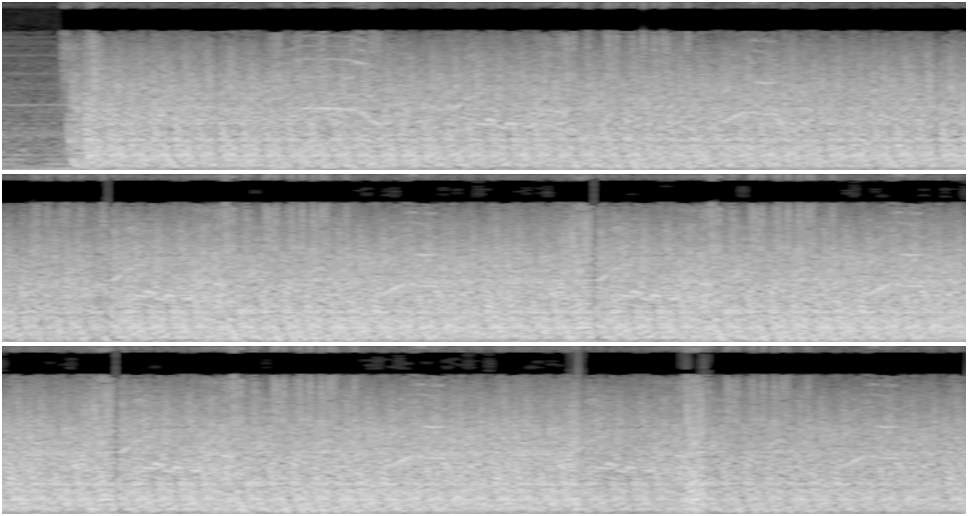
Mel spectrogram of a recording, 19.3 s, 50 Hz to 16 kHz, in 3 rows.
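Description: Long, unbroken burst of heavy automatic gunfire from the ED-209 enforcement robot's arm guns, starting about half a second in. The robot is malfunctioning and firing on an arrest subject who has already put his weapon down.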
